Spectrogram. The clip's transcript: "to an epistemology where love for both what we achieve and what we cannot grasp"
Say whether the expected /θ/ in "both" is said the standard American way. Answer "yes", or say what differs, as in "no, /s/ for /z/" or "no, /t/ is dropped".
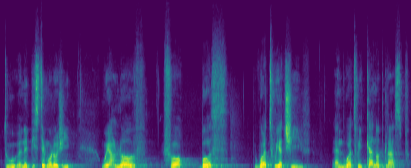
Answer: yes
